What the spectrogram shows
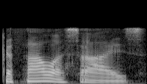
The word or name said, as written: catholicize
